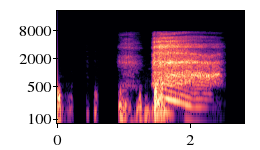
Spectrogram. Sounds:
Sigh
